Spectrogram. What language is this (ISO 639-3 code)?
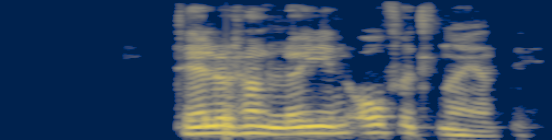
isl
